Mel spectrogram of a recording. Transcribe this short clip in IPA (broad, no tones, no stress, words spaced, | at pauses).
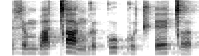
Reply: zømbaǀaŋɡø kuɡu t͡ʃʼeɡ͡ǀə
